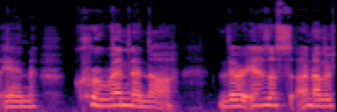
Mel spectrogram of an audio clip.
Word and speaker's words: Karenina: It's just because I ended up watching a video of people going, how to pronounce this name, and it's Anna Karenina, and I'm like, okay, that makes sense. And then I still read it and I go, it's Anna Karina, and it's not. That's wrong.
